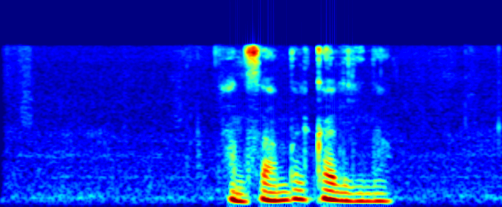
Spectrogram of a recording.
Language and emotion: Russian, neutral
